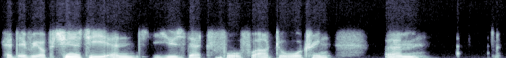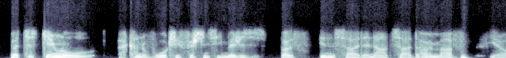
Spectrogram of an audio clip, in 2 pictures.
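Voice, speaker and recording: A middle-aged man from South Africa with a South African accent, a guest expert talking in a measured, halting way with many restarts. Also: mid-range voice, gravelly, slightly rough, dry recording. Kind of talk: casual podcast interview. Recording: tinny phone-like remote line.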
